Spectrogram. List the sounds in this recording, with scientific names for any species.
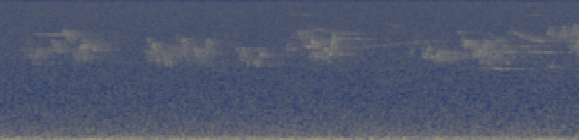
Vireo olivaceus, Setophaga virens, Contopus virens, Catharus guttatus, Setophaga caerulescens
